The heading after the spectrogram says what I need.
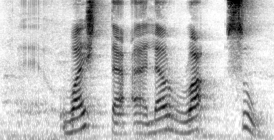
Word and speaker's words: واشتعل الرأس: لام را زبر لر، را حمزہ زبر را، واشتعل الرأس، واشتعل الرأس. آپ کو آسان مطلب ایک ایک لفظ کا ہجے کر کے بتانا ہے تاکہ آپ لوگوں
